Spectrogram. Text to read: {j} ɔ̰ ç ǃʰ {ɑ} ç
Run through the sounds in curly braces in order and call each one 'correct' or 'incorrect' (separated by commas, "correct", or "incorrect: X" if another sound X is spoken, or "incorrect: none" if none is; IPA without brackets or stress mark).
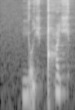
correct, correct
